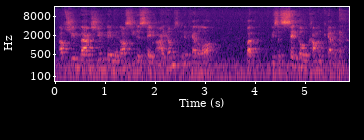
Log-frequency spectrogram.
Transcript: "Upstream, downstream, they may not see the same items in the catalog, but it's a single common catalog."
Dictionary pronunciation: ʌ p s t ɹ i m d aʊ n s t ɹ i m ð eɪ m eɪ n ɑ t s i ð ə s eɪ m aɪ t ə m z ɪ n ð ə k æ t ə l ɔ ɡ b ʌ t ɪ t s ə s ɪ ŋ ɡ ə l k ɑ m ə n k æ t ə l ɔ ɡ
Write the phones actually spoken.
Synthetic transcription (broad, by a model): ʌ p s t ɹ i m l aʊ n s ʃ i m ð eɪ m eɪ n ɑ t s i ð ə s eɪ m aɪ t ə m z ɪ n ð ə k æ t ə l ɔ ɡ b ʌ t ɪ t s ə s ɪ ŋ ɡ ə l k ɑ m ə n k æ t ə l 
